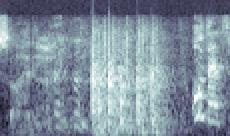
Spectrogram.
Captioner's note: knocking on door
